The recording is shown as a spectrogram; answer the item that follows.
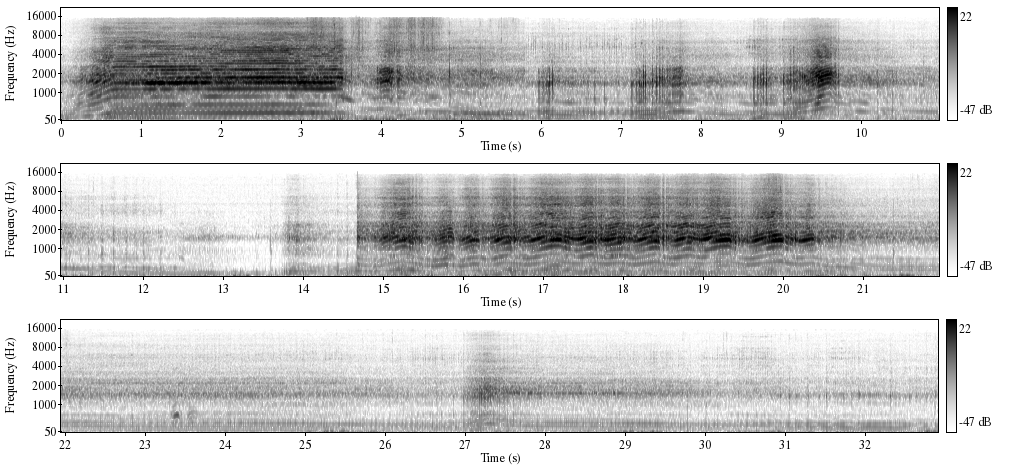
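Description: Snowmobile engine revving hard for about three seconds, then rising and falling through a run of throttle changes. Near the middle it is held high again for about five seconds with a wavering pitch, then eases back to a lower run that slowly drops in pitch.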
